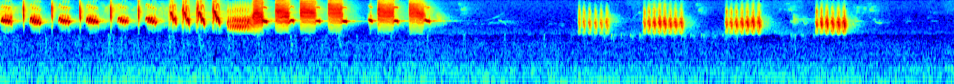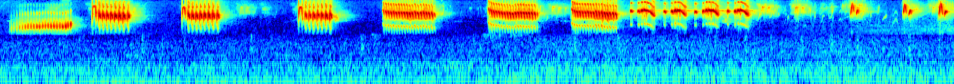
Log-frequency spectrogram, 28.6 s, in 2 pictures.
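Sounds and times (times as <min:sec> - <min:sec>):
northern mockingbird singing: 0:00.0 - 0:06.8, 0:08.7 - 0:13.0, 0:14.5 - 0:17.7, 0:18.8 - 0:19.4, 0:20.0 - 0:21.0, 0:21.6 - 0:28.6.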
